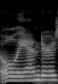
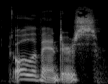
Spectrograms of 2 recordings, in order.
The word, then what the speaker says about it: Ollivander's: So I am gonna travel there because we're right next to Oleander's and we can sell our stuff there. Ollivander's. Sorry, I said it wrong.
